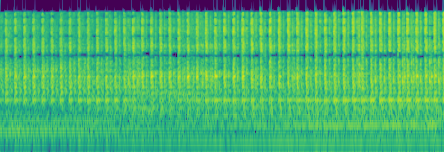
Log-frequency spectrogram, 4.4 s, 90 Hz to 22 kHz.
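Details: 1990 Toyota Supra turbo, 5-speed: a sharp, even knock about three to four times a second rides over the running engine, steady and getting slightly louder. Engine knocking, cause unknown.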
